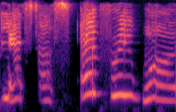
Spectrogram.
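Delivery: put-on very high-pitched little kid voice. Friends working out who someone sounds like, one quotes him: Tiny Tim voice. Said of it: "The crippled kid from uh the Christmas Carol movie".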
